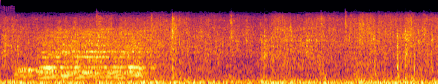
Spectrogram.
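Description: A steam locomotive rumbles steadily, and a sustained horn blast sounds over the noise for roughly the first two seconds before the train carries on chugging alone.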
